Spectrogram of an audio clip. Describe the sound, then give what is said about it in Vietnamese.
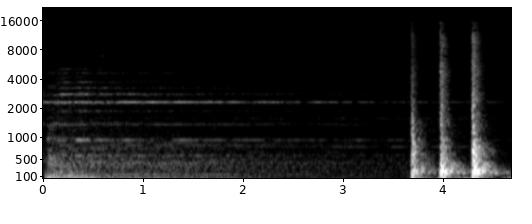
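Three rapid, loud knocks on a gate door land in quick, even succession after a stretch of low, steady hum. “Ba tiếng gõ cửa dồn dập vọng ra từ ngoài cổng”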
